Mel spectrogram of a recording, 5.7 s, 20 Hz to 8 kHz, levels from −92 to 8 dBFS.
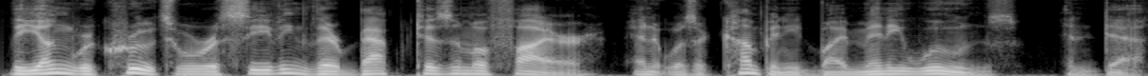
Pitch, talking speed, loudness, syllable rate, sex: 100 Hz, 190 wpm, -18 LUFS, 5.1 syllables/s, male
